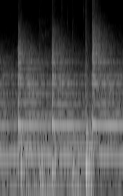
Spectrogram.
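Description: Metal bell-like percussion struck four or five times at an uneven, slow pace, each stroke ringing on with several steady tones, accompanying a Buddhist ritual dance.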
